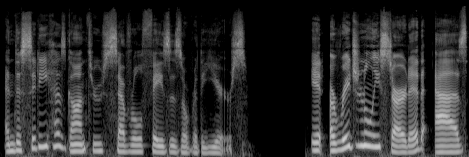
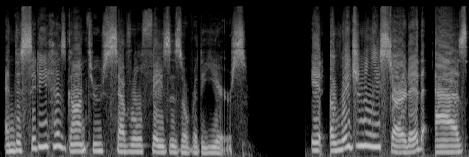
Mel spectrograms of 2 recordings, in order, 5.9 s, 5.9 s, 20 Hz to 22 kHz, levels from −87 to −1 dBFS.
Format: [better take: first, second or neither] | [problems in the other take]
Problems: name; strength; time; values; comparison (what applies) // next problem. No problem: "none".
first | distortion; heavy; 7 dB below the speech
